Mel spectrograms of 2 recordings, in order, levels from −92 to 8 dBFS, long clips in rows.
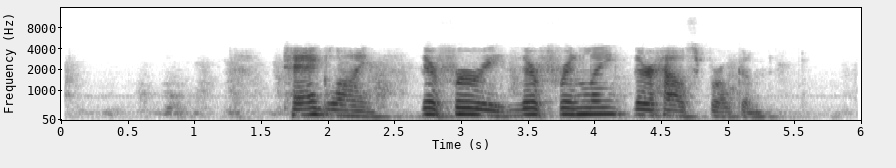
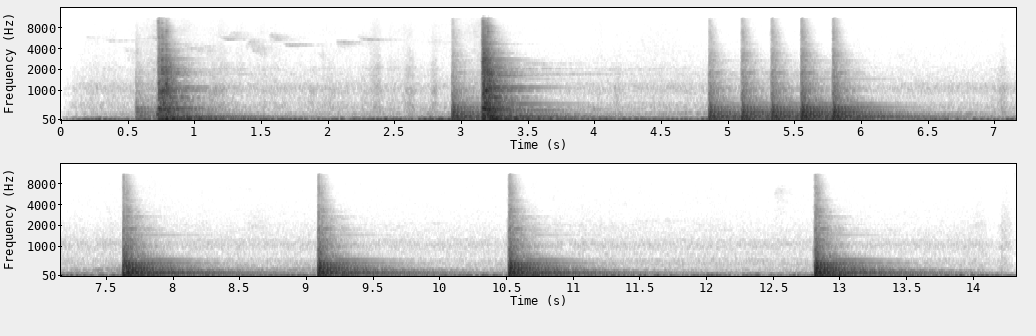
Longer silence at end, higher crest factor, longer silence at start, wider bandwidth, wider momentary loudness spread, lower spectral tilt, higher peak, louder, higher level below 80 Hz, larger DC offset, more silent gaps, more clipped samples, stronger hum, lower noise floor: first, 0.65 s vs 0 s; about the same, 18 dB vs 22 dB; first, 0.8 s vs 0.15 s; second, 4.3 kHz vs 10.5 kHz; second, 14 LU vs 24 LU; first, -10 dB/octave vs -7.5 dB/octave; about the same, -2 dBFS vs 0 dBFS; first, -18 LUFS vs -21 LUFS; second, -64 dBFS vs -28 dBFS; neither; neither; neither; neither; first, -59 dBFS vs -44 dBFS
